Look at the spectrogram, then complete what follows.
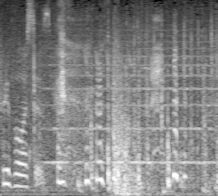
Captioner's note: both laugh; lighthearted music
